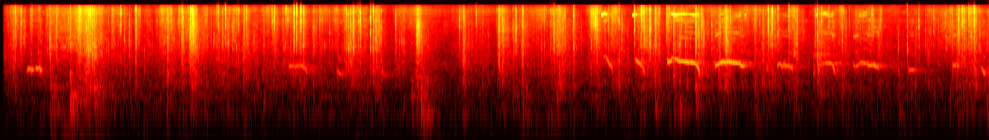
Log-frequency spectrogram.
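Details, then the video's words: Four-week-old whippet puppies, hungry, whine while watching their mother eat beside the birth den; after a short early whimper, thin high wavering whines come in quick bursts through the second half over constant rustling and crinkling. "whippet puppies whine food"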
